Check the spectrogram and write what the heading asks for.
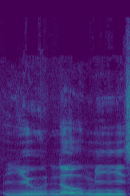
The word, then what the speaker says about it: Unomi: partie des services donc au niveau de l'unami donc là j'ai juste dit ça c'est pour les surtout pour les américains donc ça se prononce yunomi s'est voulue ans et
